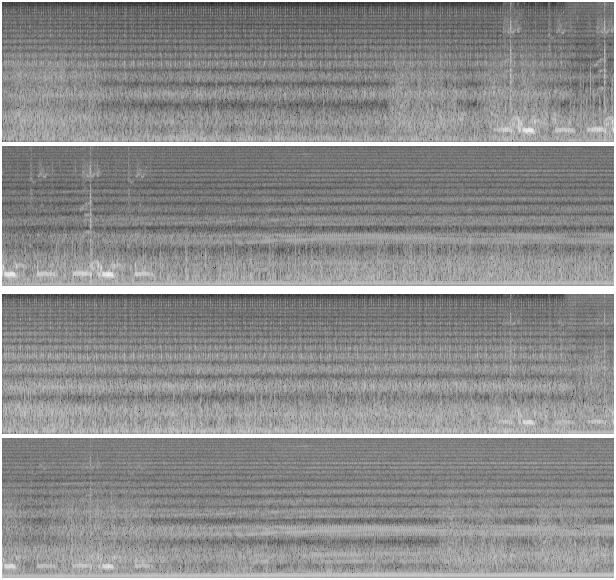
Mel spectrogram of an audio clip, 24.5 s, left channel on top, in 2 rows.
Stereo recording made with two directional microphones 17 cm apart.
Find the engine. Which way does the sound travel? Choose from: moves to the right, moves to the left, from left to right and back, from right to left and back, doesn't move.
doesn't move.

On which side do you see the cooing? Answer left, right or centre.
left.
